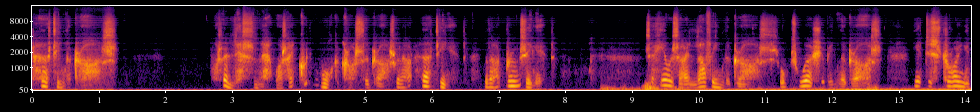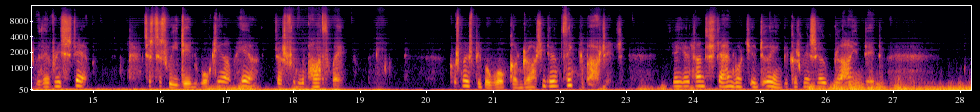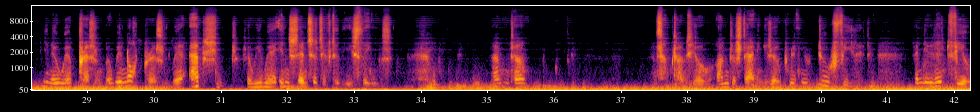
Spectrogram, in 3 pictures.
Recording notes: Favourite hill just outside Bakewell. This gave us some wind and insect noise so apologies in advance for that.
